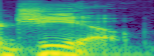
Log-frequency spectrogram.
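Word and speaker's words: Zi-O: And then there was Kamen Rider Geo. It's spelled Z-I-O, but in Japan they seem to pronounce it as more of a G.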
